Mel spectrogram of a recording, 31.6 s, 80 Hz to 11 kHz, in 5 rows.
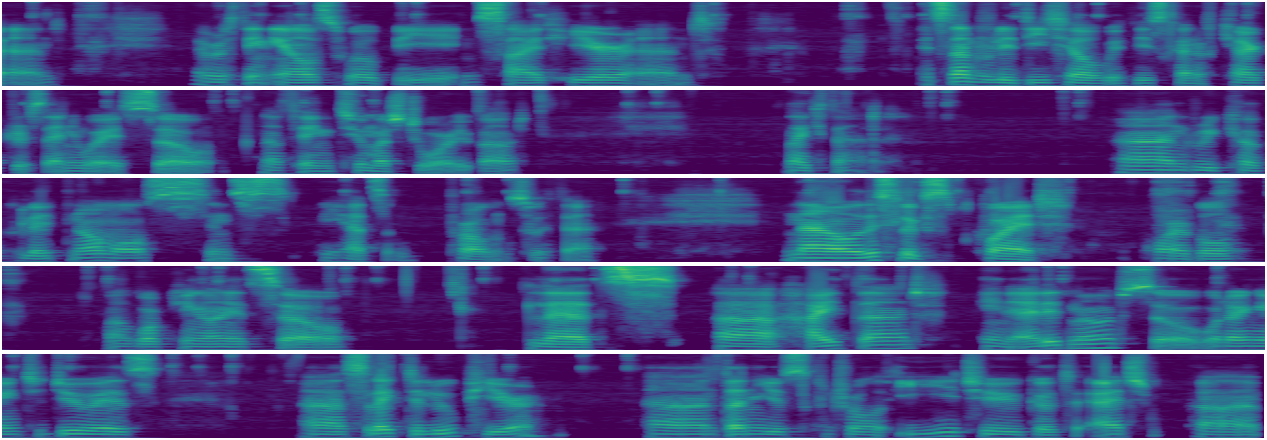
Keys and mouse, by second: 1.4 e, 2.4 g, 5.4 g, 7.6-9.7 drag, 8.9 f, 9.2 f, 10.9 ctrl+r, 11.9 a, 12.1 a, 13.3 ctrl+n, 13.9 a, 14.2 Tab, 18.0 Tab, 19.6-22.0 drag, 19.7 g, 20.6 g, 21.7 Tab, 22.3 Tab, 24.0 g, 25.3-31.4 drag, 29.9 ctrl+e.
